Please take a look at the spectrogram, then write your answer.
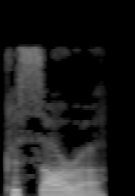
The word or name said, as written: cassara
